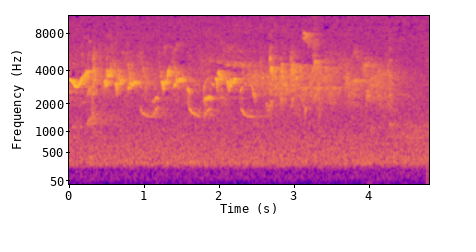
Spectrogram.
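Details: Birds in Himalayan oak woods of Himachal, India: warbled, looping whistled phrases and rapid chirps, loudest at the start, then softer twittering beneath a steady hiss.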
